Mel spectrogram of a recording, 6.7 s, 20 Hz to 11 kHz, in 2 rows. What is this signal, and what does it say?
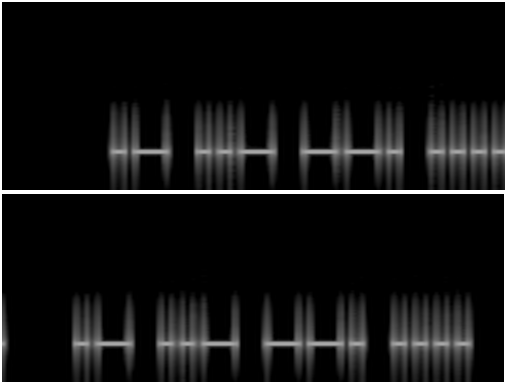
Morse code, heard as a keyed tone, about 17 wpm, 700 Hz. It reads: AUGH AUGH
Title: Multi-letter Phonemes Repeated 3x 17wpm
